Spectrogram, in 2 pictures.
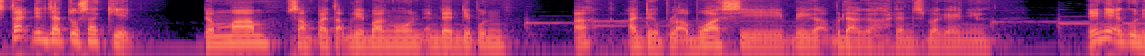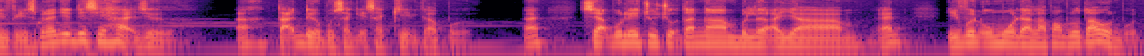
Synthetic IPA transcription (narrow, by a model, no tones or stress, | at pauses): st̪at̪̚ɲəd͡ʒat̪ʊhsakɪt̪̚ | dəmamsampajt̪aʔbolɛhbaŋʊnɛndɛndiəpʊn | aadəpula̰ʔbuasibeɡa̰ʔbədaɡahdansəbaɡajɲə | inĩak̬univisəbənarɲadiəsiɦat̪̚d͡ʒə | at̪aʔadəpʊnsakɪt̪̚sakʰɪt̪̚kəapə | kan | siap̚bolɛht͡ʃut͡ʃʊʔt̪anambələajamkan | ivənumʊrdahlapanpuluht̪aʊnpʊn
